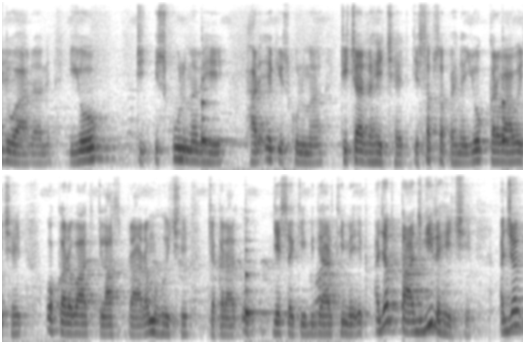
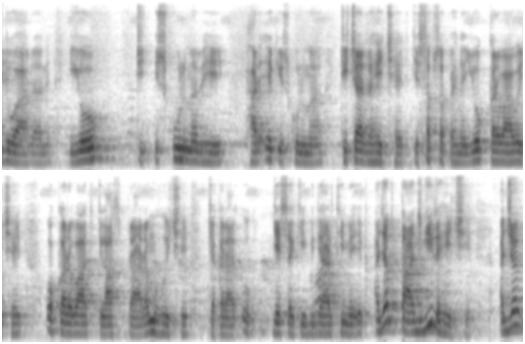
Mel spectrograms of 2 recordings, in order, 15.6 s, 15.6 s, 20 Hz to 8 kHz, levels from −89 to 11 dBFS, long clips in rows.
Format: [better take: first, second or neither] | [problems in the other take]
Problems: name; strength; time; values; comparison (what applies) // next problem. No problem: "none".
second | background sound (Bowed string instrument); 5 dB below the speech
